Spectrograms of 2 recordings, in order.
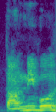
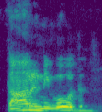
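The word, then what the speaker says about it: तान्निबोध: अब इसका उच्चारण देखिए यहां पर इसका उच्चारण होगा तान और तब निबोध तानबोध नहीं होगा अक्सर लोग इसका उच्चारण करते हैं तानी बोध लेकिन तानिबोध उच्चारण नहीं होगा।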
